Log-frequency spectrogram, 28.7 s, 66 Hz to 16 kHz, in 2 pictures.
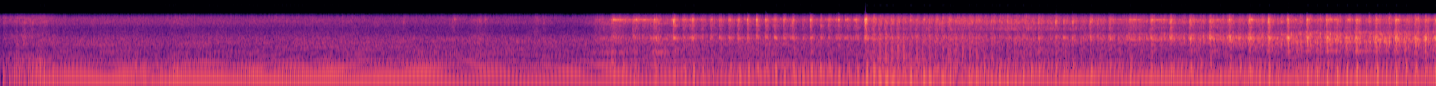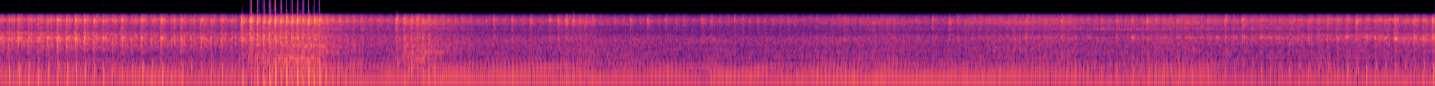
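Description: Single-cylinder Briggs & Stratton 3 hp engine on a 1970s Lil Indian minibike starts up suddenly and then runs steadily. From about six seconds in it runs louder and harsher as it is revved, with a brief louder burst a little past halfway.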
